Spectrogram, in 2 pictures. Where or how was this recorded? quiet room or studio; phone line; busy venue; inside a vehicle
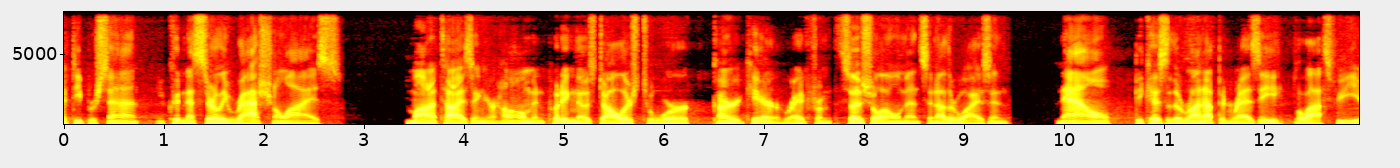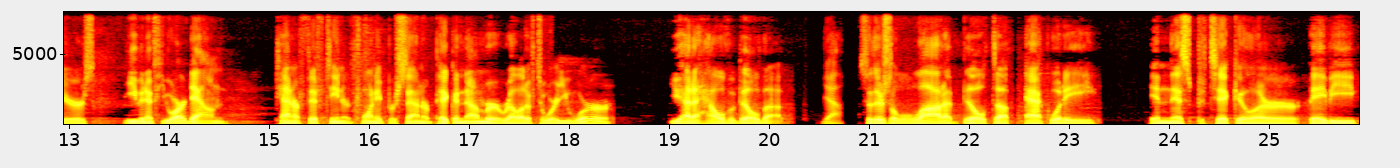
busy venue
